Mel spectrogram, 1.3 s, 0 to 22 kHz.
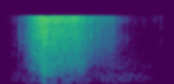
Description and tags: Boots Dirt Foot Slide 1 3
Barefoot, Boots, Design, Dirt, Fast, Feet, Floor, Foley, Foot, Footstep, Forest, Gravel, Ground, Hard, Nature, Outdoor, Park, Real, Recording, Running, Shoe, Slide, Slow, Sneakers, Soft, Sound, Stepping, Walking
